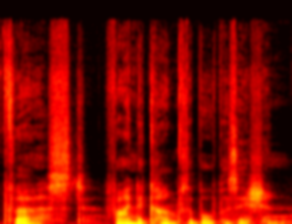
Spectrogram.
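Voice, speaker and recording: A low-pitched meditation guide speaks softly and very slowly, leaving room between phrases. The voice is husky and breathy with a creaky edge, soothing and often close to a whisper. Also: animated. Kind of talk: scripted guided meditation narration.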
